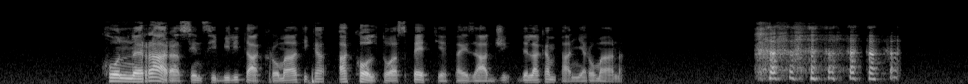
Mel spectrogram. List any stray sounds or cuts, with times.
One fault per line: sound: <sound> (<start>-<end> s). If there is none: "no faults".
sound: laugh (7.5-9.0 s)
